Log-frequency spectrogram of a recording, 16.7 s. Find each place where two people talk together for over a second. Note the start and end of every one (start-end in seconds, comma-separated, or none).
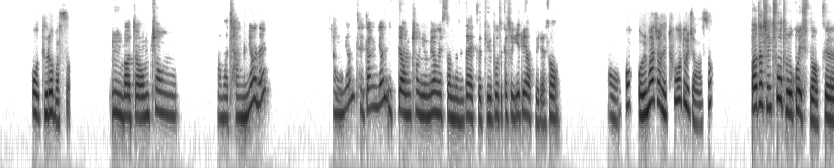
none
